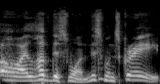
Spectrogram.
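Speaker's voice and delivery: high, happy, gushing voice. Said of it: "very just positive and happy".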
